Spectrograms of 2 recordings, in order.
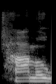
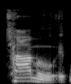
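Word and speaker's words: Ta'amu: I heard Tiamu. I heard Tamu, which I think is correct. – Tamu, which I believe is the correct one.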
